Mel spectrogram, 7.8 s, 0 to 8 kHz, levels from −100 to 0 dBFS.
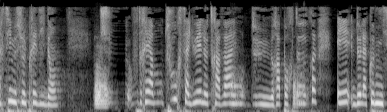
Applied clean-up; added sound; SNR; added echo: neural mask model DeepFilterNet 3.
